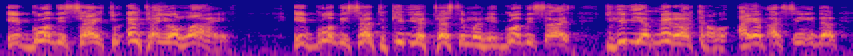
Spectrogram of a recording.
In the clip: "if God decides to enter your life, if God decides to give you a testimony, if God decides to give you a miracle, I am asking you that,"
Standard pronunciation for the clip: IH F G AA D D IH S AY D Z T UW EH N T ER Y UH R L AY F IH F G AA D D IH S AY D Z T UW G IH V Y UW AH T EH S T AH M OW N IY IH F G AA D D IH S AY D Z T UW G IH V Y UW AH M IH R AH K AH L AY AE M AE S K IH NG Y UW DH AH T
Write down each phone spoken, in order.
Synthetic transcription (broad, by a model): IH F G AA D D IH S AY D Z T UW EH N T ER Y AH R L AY F IH F G AA D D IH S AY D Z T UW G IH V Y UW AH T EH S T AH M OW N IY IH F G AA D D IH S AY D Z T UW G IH V Y UW AH M IH R AH K AH L AY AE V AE K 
